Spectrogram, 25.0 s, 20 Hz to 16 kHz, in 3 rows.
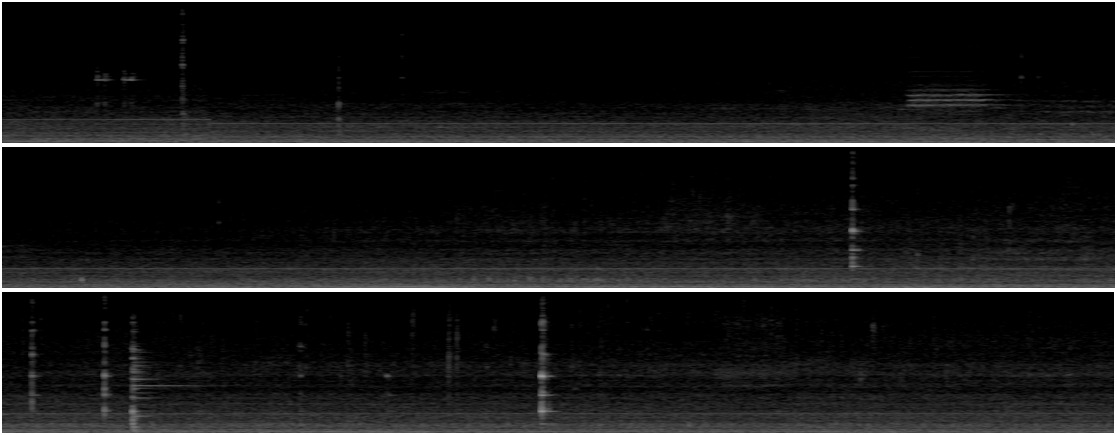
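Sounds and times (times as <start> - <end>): faint steady hum: 0.0 - 25.0
chopsticks clinking on ceramic bowl: 17.5 - 18.0.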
